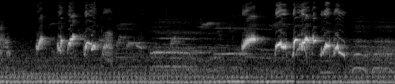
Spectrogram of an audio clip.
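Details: Red-whiskered bulbul decoy in singing practice: a few chirpy notes, a short pause, then a quick loud warbled flourish of rising and falling whistles, with a constant low hum behind.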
